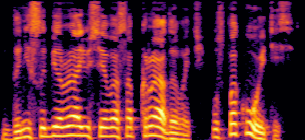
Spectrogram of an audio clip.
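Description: A man voicing a kind, bewildered passerby who speaks gently and reassuringly. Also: sits high, big pitch swings, measured pace, pitched above the performer's own voice. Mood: soothing.

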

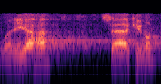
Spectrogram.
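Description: Male grammar teacher, mid-pitched, methodical with frequent questions to the class; dull recording, long hall reverb. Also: takes it slowly. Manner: explains step by step, asks students questions. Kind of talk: Arabic grammar lesson.

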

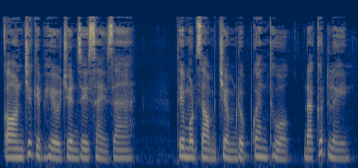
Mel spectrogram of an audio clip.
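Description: A woman reads a first-person romance story aloud in a tearful, pleading way. Her voice is fairly low and the recording is dry and close, with no room sound. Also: fairly even intonation, normal speed, darkish tone, no room sound. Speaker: audiobook narrator. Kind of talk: emotional first-person novel narration.

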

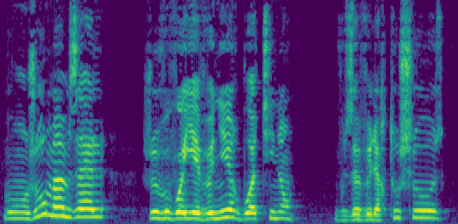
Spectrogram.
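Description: A woman's voice: fairly high pitch, unhurried, pitched above the performer's own voice, natural voice. A woman voicing a middle-aged peasant gardener woman who scolds and gossips in blunt rustic speech, read as an audiobook character. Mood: gossiping.

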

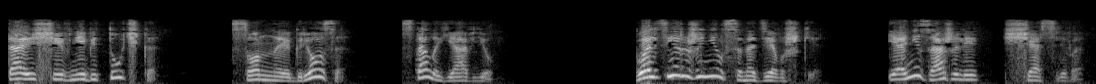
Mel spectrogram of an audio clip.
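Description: A woman narrating a fairy tale audiobook with an even storytelling delivery and lively emphasis. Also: a little high, slow pace, long pauses, no room sound.

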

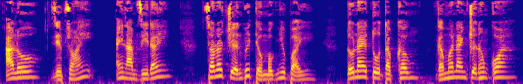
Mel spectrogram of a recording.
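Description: A man voicing a proud, quick-tempered young woman officer in an audiobook story, speaking with raised indignation. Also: fairly high pitch, a little mellow, pitched above the performer's own voice, lightly acted. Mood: cheerful.

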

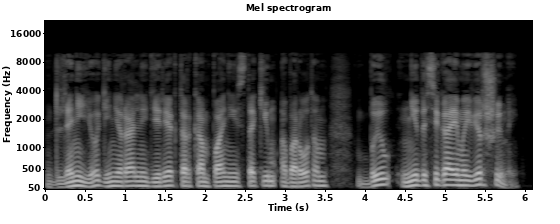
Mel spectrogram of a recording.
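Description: A man reading a novel aloud as narrator in an even storytelling manner. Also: on the low side, moderate pace, dry recording, studio quality. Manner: even storytelling, voicing all characters. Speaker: audiobook narrator. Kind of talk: scripted narration.

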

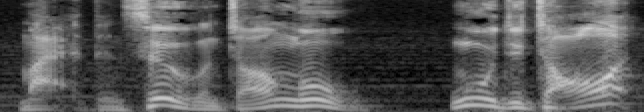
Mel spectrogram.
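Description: A man voicing a hot-tempered old village man who shouts curses. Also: lowish voice, sing-song, normal speed, dry recording, soft background music. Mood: scolding.

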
